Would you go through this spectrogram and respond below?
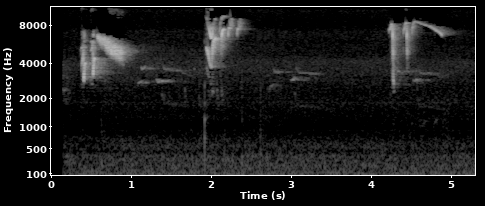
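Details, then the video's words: Song thrush singing in spring on Monte Baldo, Trentino, Italy: a few separate bright, high whistled and scratchy phrases spaced out over several seconds, over a steady low rumble of background noise. "IL BELLISSIMO CANTO di PRIMAVERA del TORDO BOTTACCIO"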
